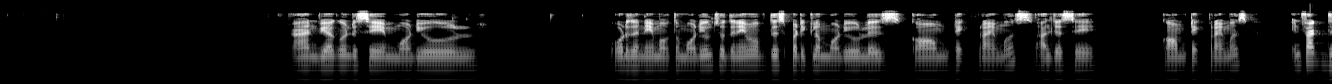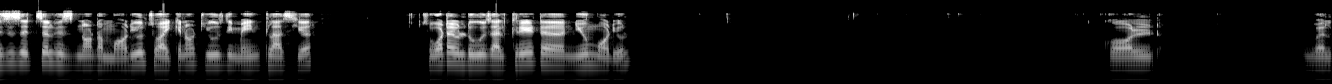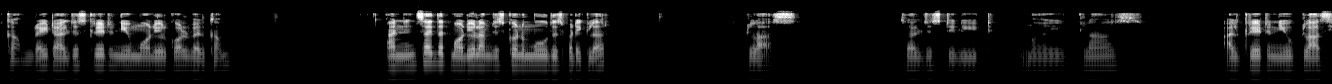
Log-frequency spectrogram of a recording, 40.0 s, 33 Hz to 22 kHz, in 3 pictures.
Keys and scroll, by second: 18.1 Delete, 21.7 Delete, 35.7 Delete, 39.7 Delete.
